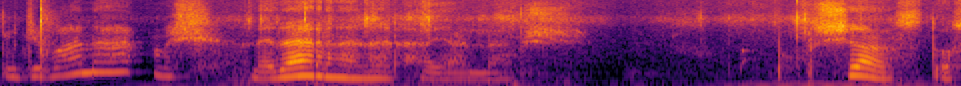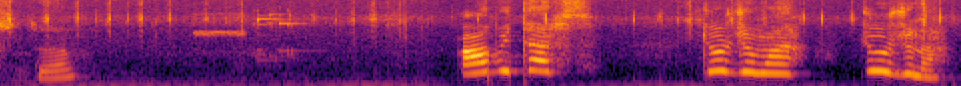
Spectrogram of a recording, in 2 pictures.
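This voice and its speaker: A woman giving casual, excitable, slangy commentary while playing a video game, talking to herself. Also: high-pitched, slow, long pauses, a little hiss or hum. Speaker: gamer.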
